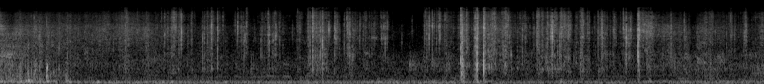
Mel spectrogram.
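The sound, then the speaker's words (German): A white paper strip with ink on it crinkles and rustles in irregular bursts as it is pulled out of a homemade tunnel on a garden table, with sharper crackles standing out, moderately loud against a faint outdoor background; no one speaks. “legt es hier mal auf den Gartentisch, den selbstgebauten Tunnel und zieht das weiße Papier raus.”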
